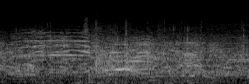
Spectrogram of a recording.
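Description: Open-air football match ambience: faint voices calling out from the pitch and stands over a steady background noise.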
